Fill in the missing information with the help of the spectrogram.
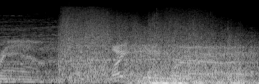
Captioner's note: lightning crackling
